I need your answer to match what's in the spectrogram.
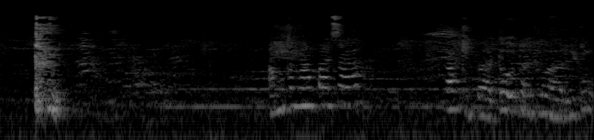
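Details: Student pharmacy video on kencur (aromatic ginger) as a cough remedy: a single sharp acted cough at the start, then voiced throat sounds and groaning over faint music.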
